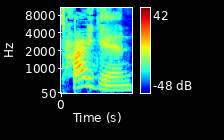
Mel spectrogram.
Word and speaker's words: Teigen: So how do you pronounce Teigen. It? I pronounce everything wrong, so. Well, no, she came out and she said, okay, actually my name is said Tigan, but because everyone has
